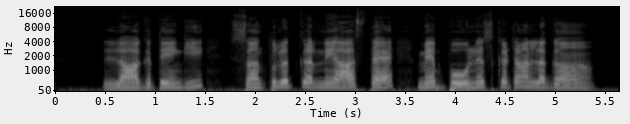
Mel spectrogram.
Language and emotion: Dogri, sad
